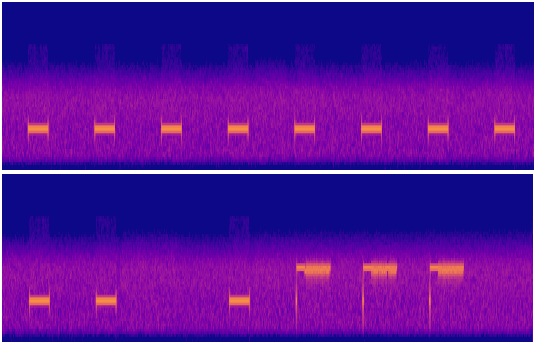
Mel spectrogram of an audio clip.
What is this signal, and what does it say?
Radio time signal (CHU, Canada), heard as beeps and data bursts, one a second.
